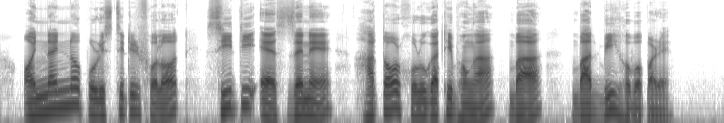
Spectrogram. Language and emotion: Assamese, neutral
